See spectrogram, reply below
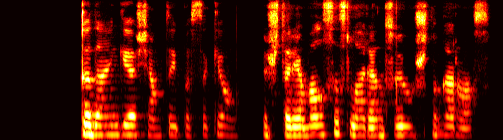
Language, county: Lithuanian, Alytus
